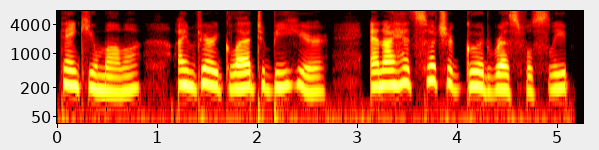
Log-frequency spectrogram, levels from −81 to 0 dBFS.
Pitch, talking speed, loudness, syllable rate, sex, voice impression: 200 Hz, 205 wpm, -17 LUFS, 5.1 syllables/s, female, feminine, adult-like, tensed, powerful, hard, clear, slightly raspy, intellectual, calm, slightly unique, lively, strict, sharp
